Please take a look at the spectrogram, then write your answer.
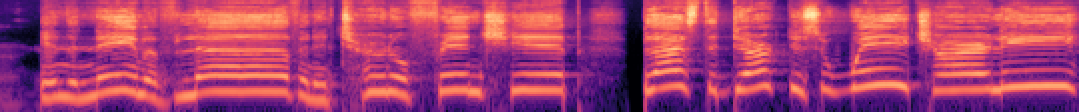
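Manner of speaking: very high storybook unicorn character voice. Reading a viewer message in the Candy Mountain unicorn voice. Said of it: "we're switching the unicorn voice then".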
